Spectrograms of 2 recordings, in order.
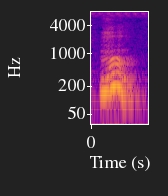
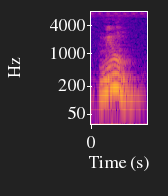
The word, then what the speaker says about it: mho: Inverse है यानी कि उल्टा कर दें तो ये क्या हो जाएगा? MHO, मोह, म्योह।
